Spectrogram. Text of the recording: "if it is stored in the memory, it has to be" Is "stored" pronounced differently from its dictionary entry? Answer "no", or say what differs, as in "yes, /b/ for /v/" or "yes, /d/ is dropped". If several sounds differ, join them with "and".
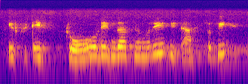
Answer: yes, /l/ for /ɹ/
